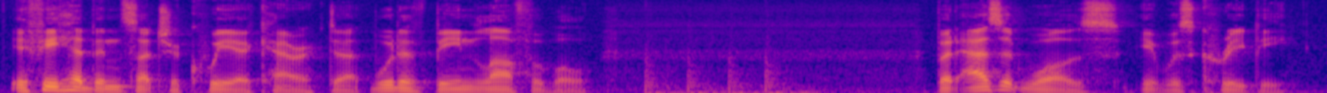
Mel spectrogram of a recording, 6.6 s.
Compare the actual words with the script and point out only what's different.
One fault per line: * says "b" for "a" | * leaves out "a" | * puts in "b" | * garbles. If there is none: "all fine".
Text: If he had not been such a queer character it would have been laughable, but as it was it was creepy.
* leaves out "not"
* leaves out "it"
